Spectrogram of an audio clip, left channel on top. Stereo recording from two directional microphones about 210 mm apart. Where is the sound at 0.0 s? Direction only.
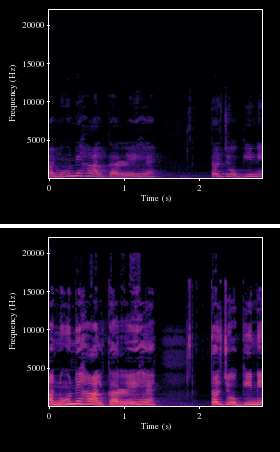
45° right (ahead or behind).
